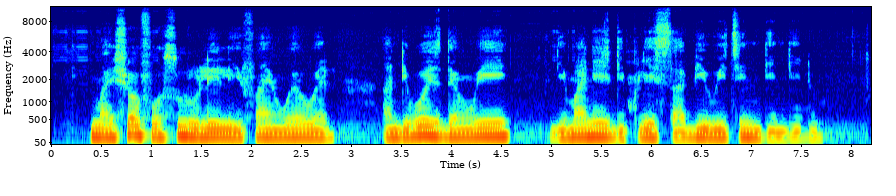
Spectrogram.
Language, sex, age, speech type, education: Nigerian Pidgin, male, 15-29, read, tertiary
